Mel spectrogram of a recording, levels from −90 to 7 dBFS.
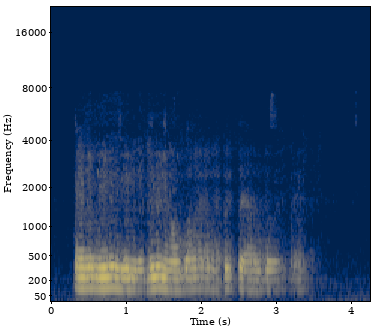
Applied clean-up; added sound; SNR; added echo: neural mask model DeepFilterNet 3.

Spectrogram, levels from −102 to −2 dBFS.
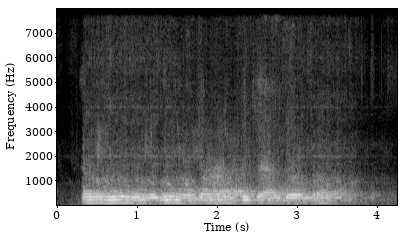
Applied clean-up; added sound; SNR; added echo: neural separator model SepFormer DNS4.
